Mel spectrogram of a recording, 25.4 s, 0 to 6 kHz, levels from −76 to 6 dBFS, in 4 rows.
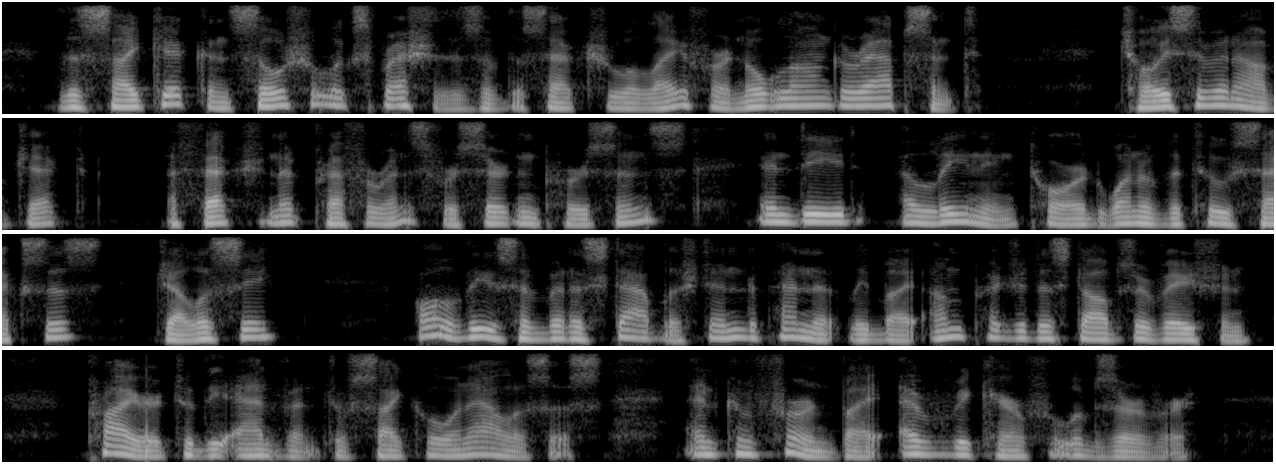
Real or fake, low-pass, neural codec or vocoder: fake; 5.4 kHz; codec, 16 kHz in and 24 kHz out, 1 kbps, XY-Tokenizer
